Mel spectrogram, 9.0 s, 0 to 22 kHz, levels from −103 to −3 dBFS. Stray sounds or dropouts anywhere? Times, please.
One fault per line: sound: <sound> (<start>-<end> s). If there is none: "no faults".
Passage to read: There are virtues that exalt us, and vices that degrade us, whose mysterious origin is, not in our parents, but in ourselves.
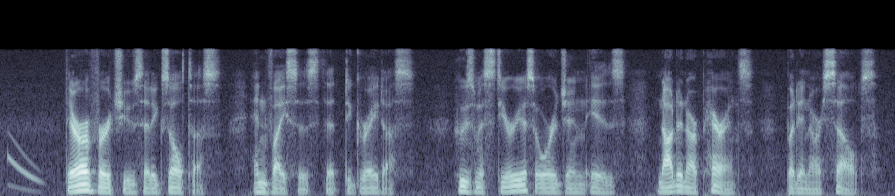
sound: chirp (0.1-0.5 s)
